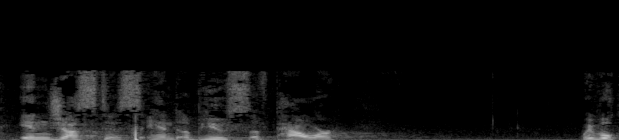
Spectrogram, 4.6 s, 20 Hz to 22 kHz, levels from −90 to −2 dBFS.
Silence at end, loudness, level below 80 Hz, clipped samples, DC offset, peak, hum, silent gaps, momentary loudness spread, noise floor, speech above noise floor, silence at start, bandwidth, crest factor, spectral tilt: 0 s; -37 LUFS; -64 dBFS; under 0.1%; under 0.1%; -18 dBFS; none; none; 10 LU; -68 dBFS; 32 dB; 0.15 s; 11.5 kHz; 20 dB; -5.5 dB/octave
